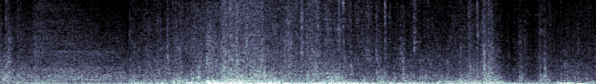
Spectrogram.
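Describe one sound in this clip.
A car crashes hard onto the ground with a heavy thud.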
